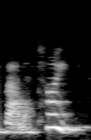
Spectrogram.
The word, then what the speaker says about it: Valentine: e being pronounced and the same is with Valentine the E is not there so it's Valentine and that's it right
